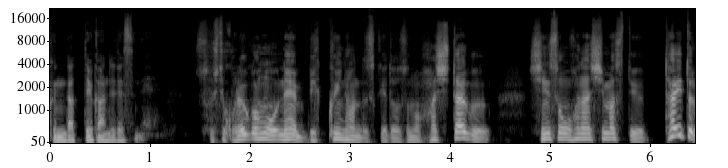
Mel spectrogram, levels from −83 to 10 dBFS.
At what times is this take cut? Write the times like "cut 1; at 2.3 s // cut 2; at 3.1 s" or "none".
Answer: none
